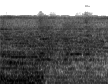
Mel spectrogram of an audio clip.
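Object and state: Nothing is struck.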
